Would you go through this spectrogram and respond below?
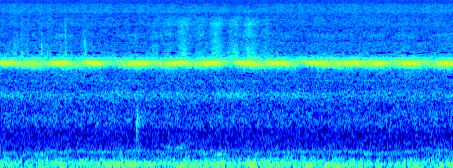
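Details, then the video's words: Crickets chirping at night: a steady, high, rapidly pulsing trill that runs without a break for the whole stretch, over a constant low rumble of background noise. "Night time nature sounds to help you fall asleep - relaxing sounds of crickets"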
